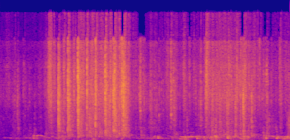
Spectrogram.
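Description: A single pigeon coos up close in a series of rolling, throaty calls, repeated several times in quick succession and clearly heard alone.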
